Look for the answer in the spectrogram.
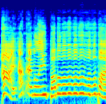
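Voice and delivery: loud put-on voice. Retelling a show scene where Emily introduces herself to the team: loud Emily impression. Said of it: ""Why are you so loud?"".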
